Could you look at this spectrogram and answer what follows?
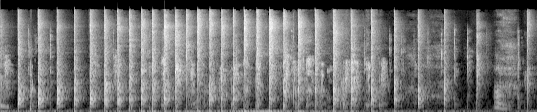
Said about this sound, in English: That was life-changing. Wait, slow clap. Thank you.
